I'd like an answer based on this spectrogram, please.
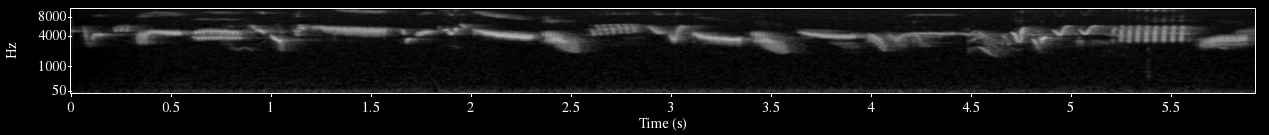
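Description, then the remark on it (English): A continuous, high-pitched Eurasian skylark song pours out without pause, a rapid tumble of trills, warbles and whistles with fast buzzy flourishes, loud and steady for the whole stretch. “and were first introduced to Oahu in 1870, and were then released to Maui Nui and the Big Island of Hawaii by the early 1900s, mainly because of their beautiful song, which is a complex series of trills, warbles, and whistles.”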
